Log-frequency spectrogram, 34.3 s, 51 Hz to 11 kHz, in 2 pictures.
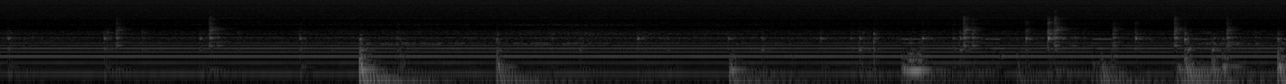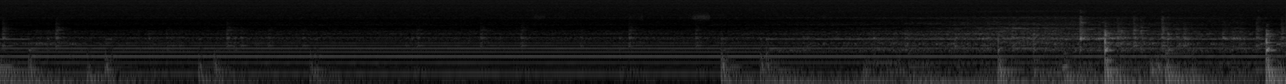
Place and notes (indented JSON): {
  "title": "Utena, Lithuania, lamp pole vibrations",
  "date": "2021-11-05 17:30:00",
  "description": "Geophone on tall lamp pole.",
  "latitude": "55.52",
  "longitude": "25.61",
  "altitude": "111",
  "timezone": "Europe/Vilnius"
}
